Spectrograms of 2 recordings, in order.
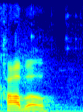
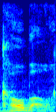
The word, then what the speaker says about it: Cobo: You said you saw them at Cabo. – No, I saw them at Cobo. – Cobo. I said it wrong. Yeah, C-O-B-O.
